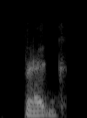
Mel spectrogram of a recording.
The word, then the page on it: peg: Indian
